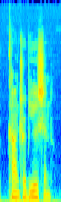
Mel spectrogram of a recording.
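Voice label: "contribution", US English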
